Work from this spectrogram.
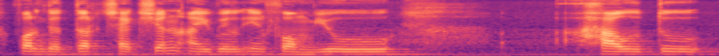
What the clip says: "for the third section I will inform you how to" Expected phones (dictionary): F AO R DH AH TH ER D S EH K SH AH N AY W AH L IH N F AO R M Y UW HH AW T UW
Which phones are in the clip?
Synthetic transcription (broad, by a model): F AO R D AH T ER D S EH K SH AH N AY W AH L IH N F AO R M Y UW HH AW T UW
